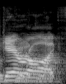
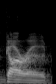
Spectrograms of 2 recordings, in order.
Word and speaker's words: Garrod: you're talking about it's garud like it's just it's not how you pronounce the spelling but it's just how they say it yeah no it's it's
